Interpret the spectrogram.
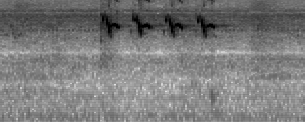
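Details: Ashy Prinia, a small songbird of gardens and farmland in India, giving four quick high chirps, each a short down-slurred note, spaced about a sixth of a second apart, then silence with faint low background hum.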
